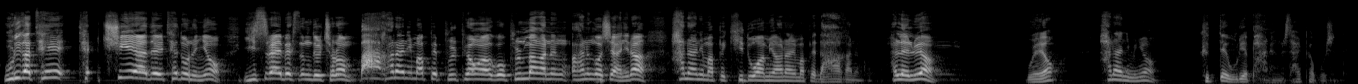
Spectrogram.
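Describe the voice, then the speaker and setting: A man's voice: extremely high pitch, fast talker, pushed and bright. A man preaching a sermon to his church, asking the congregation rhetorical questions. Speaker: pastor. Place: church sanctuary.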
